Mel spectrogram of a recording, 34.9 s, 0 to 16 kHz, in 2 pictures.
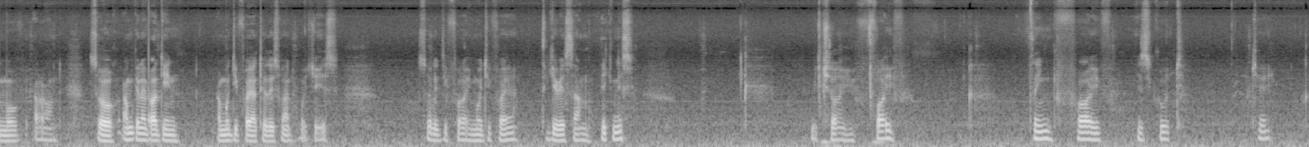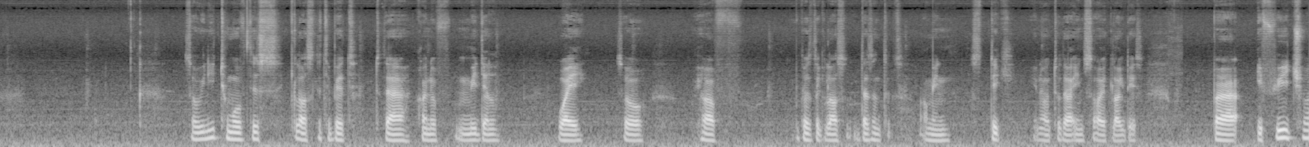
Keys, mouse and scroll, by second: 0.3 middle click, 2.4 click, 3.9 click, 6.7 middle click, 7.9-9.1 scroll up 2, 9.3 click, 12.6 middle click, 15.9 middle click, 17.6 middle click, 17.7 middle click, 17.7 scroll up 1, 21.0 middle click, 25.5 middle click, 29.9 middle click, 31.4 middle click, 33.2 middle click, 33.2 scroll down 2, 33.3 middle click.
